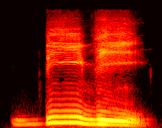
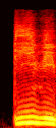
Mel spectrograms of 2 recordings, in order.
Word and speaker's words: baby: Para el idioma dutch la palabra se pronuncia como puede ser con un sonido de E, como baby o como bibi. Bibi blau.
